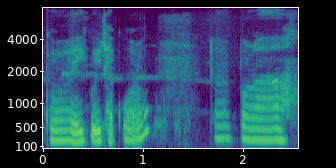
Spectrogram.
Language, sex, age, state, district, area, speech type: Assamese, female, 18-30, Assam, Sivasagar, rural, spontaneous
